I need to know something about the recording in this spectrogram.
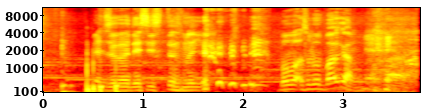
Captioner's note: laugh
